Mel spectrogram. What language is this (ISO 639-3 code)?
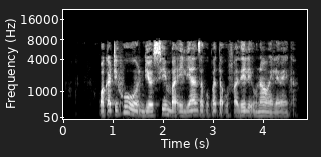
swa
